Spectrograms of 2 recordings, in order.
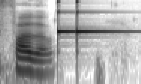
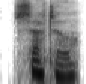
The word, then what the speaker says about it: subtle: I don't want to sound so, but I think subtle. And here's how it should be pronounced. Subtle. Subtle. Subtle.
